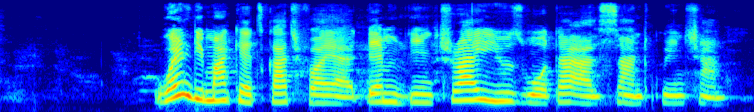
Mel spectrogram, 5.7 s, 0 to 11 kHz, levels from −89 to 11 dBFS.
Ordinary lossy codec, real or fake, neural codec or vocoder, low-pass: none; fake; codec, 16 kHz in and 24 kHz out, 2.2 kbps, FireRedTTS-2 codec; 9.9 kHz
